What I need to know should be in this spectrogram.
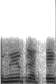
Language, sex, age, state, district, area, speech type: Marathi, female, 18-30, Maharashtra, Nagpur, urban, conversation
